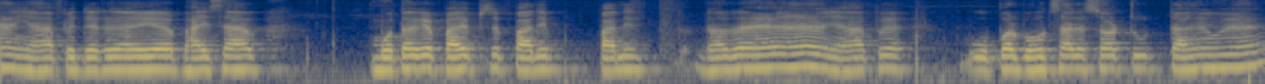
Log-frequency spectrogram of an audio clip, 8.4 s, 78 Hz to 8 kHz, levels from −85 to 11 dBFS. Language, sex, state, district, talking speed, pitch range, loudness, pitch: Hindi, male, Bihar, Sitamarhi, 185 wpm, 175-185 Hz, -16 LUFS, 180 Hz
